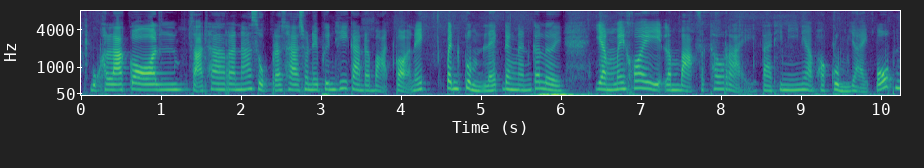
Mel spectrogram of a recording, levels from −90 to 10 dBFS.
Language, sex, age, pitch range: Thai, female, 20-39, 170-210 Hz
